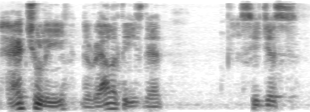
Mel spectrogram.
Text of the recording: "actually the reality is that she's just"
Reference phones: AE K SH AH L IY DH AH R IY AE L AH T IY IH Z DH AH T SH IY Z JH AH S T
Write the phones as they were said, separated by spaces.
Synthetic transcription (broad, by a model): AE K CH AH L IY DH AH R IY AE L AH T IY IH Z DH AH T S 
